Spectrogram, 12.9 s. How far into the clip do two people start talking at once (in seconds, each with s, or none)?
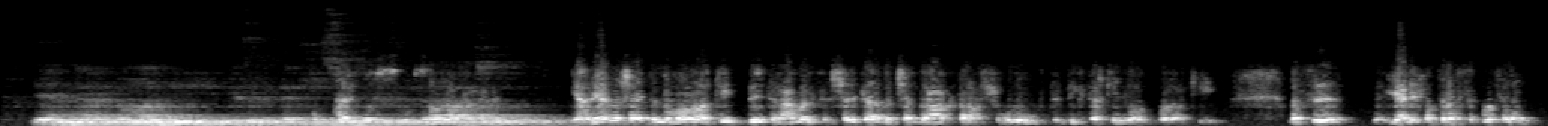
2.6 s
